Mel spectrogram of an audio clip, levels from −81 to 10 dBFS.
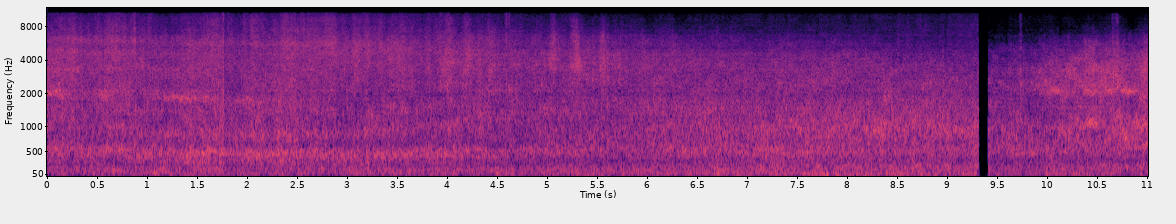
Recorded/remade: remade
